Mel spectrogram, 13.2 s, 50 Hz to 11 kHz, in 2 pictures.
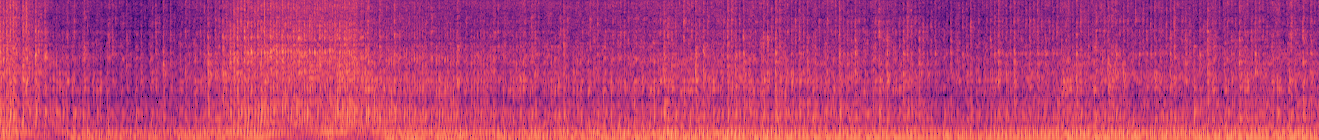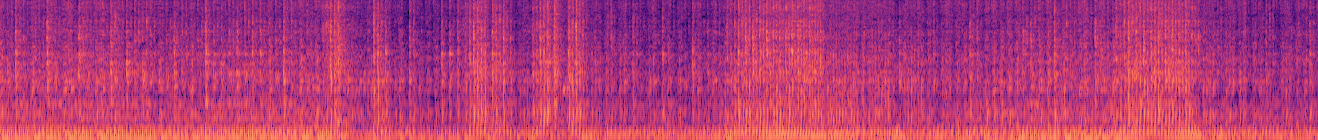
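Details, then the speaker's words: Old flathead 4-cylinder (1937 Willys) generator engine revived after sitting 15–25 years, started after a leak fix and left idling to warm up; steady, even low-pitched idle with a couple of brief throttle blips. Normal idle. "I think it is time to start this thing up and let it run. All right, here we go. Oh. I'm just gonna let it sit there and run for a little while, warm up."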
